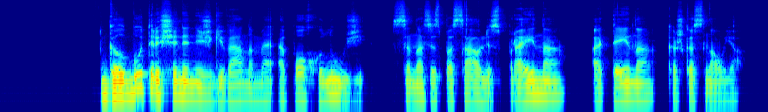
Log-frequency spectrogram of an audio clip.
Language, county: Lithuanian, Vilnius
